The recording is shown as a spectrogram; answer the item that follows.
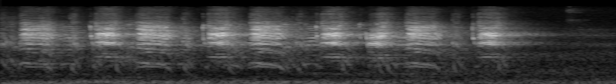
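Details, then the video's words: Lovebird giving loud, harsh, high-pitched chirps, about eight evenly spaced notes in under three seconds before falling quiet. "Love birds sounds & Chirping"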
